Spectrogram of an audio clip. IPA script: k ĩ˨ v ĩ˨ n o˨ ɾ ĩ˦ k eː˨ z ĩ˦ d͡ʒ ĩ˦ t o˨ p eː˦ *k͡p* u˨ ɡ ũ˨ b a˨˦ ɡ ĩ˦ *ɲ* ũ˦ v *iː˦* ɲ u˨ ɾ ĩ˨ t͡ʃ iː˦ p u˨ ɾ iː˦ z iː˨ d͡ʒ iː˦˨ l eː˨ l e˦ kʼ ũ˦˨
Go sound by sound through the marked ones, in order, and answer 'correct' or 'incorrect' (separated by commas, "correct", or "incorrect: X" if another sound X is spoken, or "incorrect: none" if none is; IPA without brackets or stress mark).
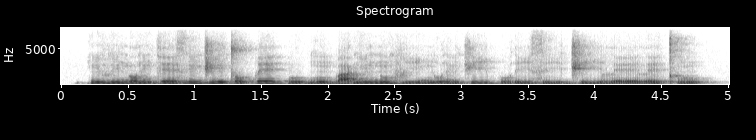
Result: correct, incorrect: n, incorrect: iː˨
